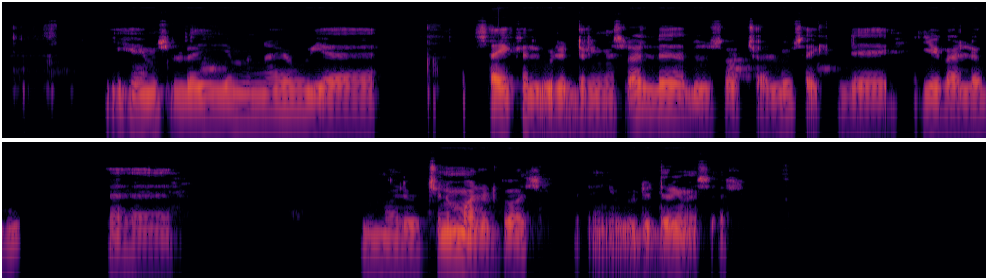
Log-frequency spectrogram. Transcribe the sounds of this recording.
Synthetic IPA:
jɪɦe̞mɨslulajːɛmːɨnːajɛwjɛ | sajkʰɨlwʊ̰d̪ɨd̪ːɨɾjɪməslalbɨzusəwo̞t͡ʃːa̰lːusa̰jkʰəlɪjːɛɡalːəβu | maliwo̞t͡ʃːɪnɨmːad̪əɾɡəwal | jɛ̰wʊ̰d̪ɨd̪ːɨɾjɪməsla̰l

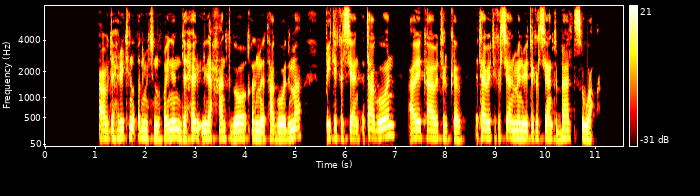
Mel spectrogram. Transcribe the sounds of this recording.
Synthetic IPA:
ʔaβd̪ɨħɾit̪ʰɨnkʼɨd̪mit̪ʰɨnko̞jnɨnd̪ɨħɨɾʔilɐħant̪ʰɨɡowqʼɨd̪miɨt̪ʰaɡowod̪ɨmːa | be̞t̪ʰɐkɾɨst̪ʰjanʔɨ̰t̪ʰaɡowon | ʔaβɐjkʰaaβɨt̪ʰɨɾɨkʰːɐβʔɨt̪ʰaβe̞t̪ʰɐkɾɨst̪ʰijanmɐnbe̞t̪ʰɐkɾɨst̪ʰijant̪ʰɨbahalt̪ʰɨ̥t͡sʼɨwːaʕ

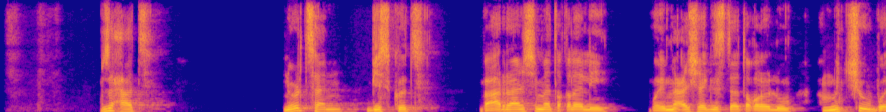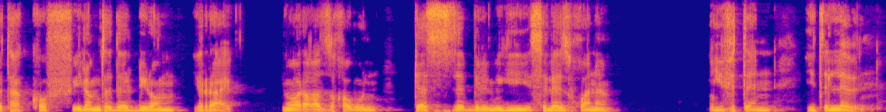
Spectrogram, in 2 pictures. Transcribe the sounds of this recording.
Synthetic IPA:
bɨzuħat̪ | nuɾt̪ɐnbiskʰut̪ | bɨarːanʃmɐt̪ʼɐkʼlɐli | wɔjmɨʕʃɐɡzɨt̪ʰɐt̪ʼɐχʼlɐluʔaβmɨt͡ʃːubo̞t̪ʰakʰːo̞fʔilo̞mt̪ʰɐd̪ɐɾd̪iɾo̞mjɪra̰ju | nɨwɐɾɐxʼɐzɨxɐwːʊn | d̪̥ɐszɐbɨlmɨɡisɨlɐzɨxo̞nɐ | jɪfɨt̪ʰɐn | jɪt̪ʼɨlːɐβɨn

